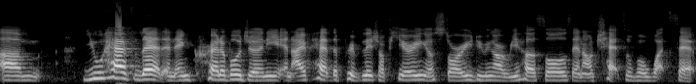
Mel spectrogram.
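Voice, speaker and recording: A woman at medium pitch with a Mandarin accent, at a fairly quick pace. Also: ordinary pitch variation. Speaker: livestream host. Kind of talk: live interview.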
